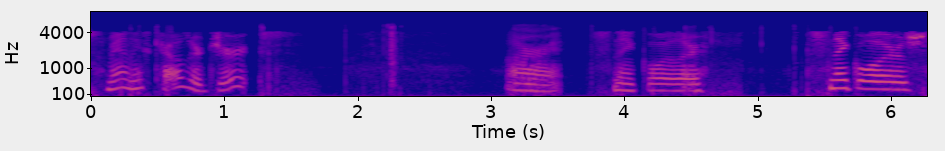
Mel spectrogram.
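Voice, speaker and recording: The sound is dry and close with no echo as a woman talks at a very slow pace with long, frequent pauses. Her pitch is fairly high and varies in an ordinary way. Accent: American. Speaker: gaming streamer. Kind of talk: live gameplay commentary; reading game text aloud.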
